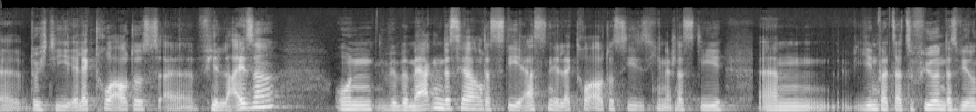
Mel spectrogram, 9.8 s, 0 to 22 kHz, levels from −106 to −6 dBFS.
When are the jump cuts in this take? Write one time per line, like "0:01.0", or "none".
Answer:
0:03.7
0:04.8
0:06.7
0:07.5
